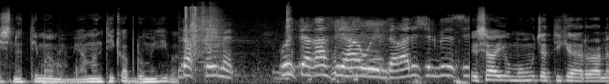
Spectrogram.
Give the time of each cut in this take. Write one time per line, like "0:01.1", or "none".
0:01.8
